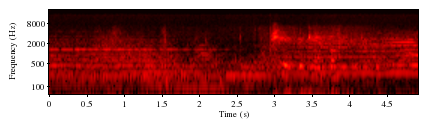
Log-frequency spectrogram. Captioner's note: guests Chattering In Distance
